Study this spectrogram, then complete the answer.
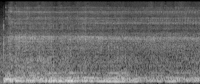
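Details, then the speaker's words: MGC-type M418G starter motor bench-tested on its own, fed directly; steady high-pitched whir at constant speed with no grinding or dragging, spins freely and sounds good, so the motor is fine. "we can try just just the motor itself sounds good so it's good"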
